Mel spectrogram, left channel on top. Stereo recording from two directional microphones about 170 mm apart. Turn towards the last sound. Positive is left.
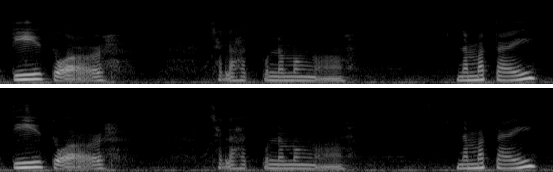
turn(degrees=-20)  # may be behind; listen again after turning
